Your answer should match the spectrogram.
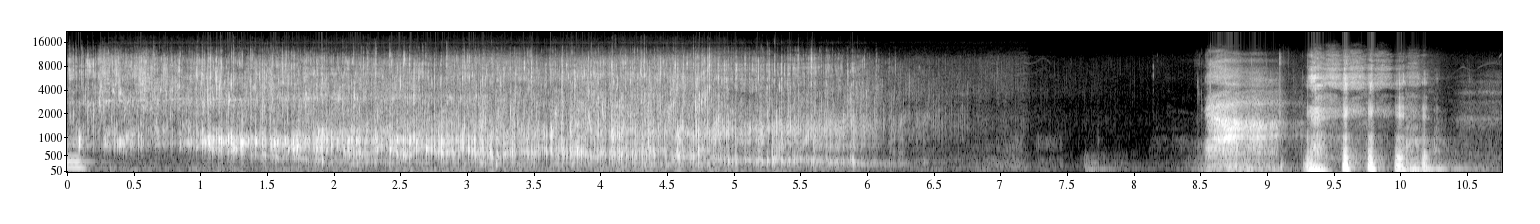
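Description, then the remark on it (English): Coffee is poured into a cup, starting low and going high, in a steady, hissing stream for about six seconds, then trails off; after a brief silence come a few short, breathy vocal sounds. “but I want to go ahead and do the coffee thing.”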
